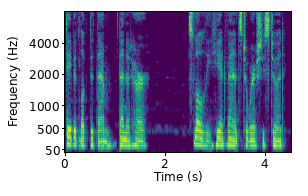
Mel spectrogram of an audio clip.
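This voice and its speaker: A woman's voice: extremely low pitch, steady tone, normal speed, faint music behind. A woman narrating a literary story in an audio drama, reading from a script.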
